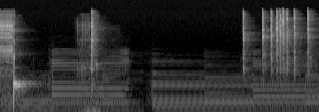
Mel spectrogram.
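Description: A short "plop" sound effect just after the start, over soft background music with held notes that shift to a new chord about a second in. A softer low thump comes about halfway through, and a few light clicks near the end.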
